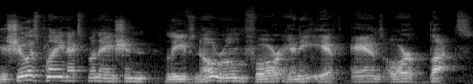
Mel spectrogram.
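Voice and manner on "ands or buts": buts stressed, said slowly. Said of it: "Emphasis on buts".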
